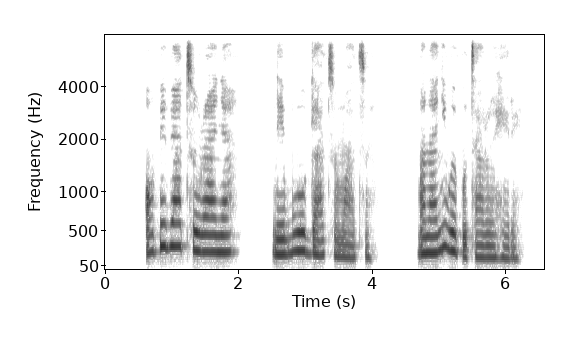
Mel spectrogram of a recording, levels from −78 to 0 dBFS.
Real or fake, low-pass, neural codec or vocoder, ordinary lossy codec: real; 7.2 kHz; none; none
